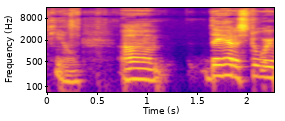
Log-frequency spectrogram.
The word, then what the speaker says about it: Keown: and uh Dale Keown That's pronounced uh Keown. Yeah, it's Keown.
